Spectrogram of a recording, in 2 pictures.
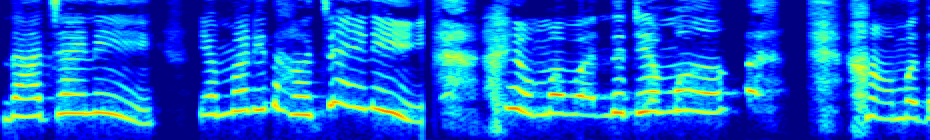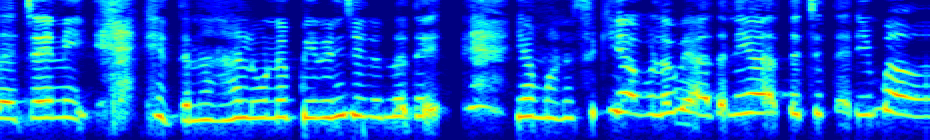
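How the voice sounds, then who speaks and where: A woman's voice: very high-pitched, moderate pace, dry recording, studio quality, pitched above the performer's own voice. A woman voicing a fussing old grandmother who speaks in a tearful, sing-song wail. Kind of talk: cartoon dub voice acting.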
